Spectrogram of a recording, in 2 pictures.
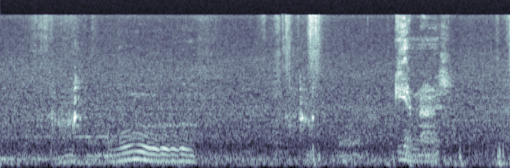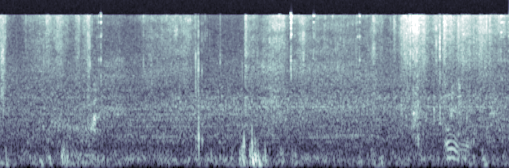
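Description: Dogs yip playfully as they wrestle.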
